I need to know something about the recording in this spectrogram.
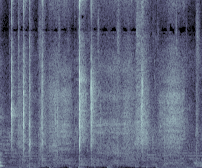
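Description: Background music with a low bass line, under scattered light clicks and clinks of hand tools being handled on an engine; two sharper clicks stand out about a second and a half in.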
